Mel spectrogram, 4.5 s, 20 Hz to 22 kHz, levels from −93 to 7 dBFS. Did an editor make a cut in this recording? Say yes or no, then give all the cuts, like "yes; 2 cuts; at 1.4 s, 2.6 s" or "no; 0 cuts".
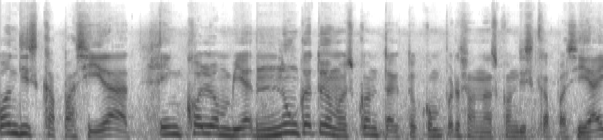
yes; 2 cuts; at 1.1 s, 1.9 s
